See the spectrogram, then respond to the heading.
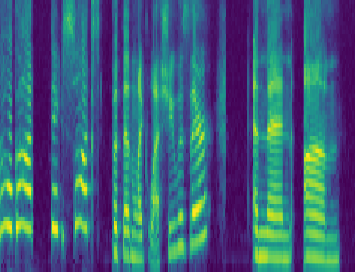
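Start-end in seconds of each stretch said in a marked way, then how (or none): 0.0-1.3 very high, weepy, sobbing lament, acted out. Retelling what a crying woman said: imitating a crying woman. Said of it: "there was a lady who was crying".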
